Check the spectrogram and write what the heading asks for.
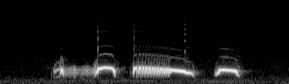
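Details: Spotted dove cooing as a trapping lure, a repeated three-part phrase: hesitant opening notes and an arched coo, a sustained pulsing coo easing downward, then a short rounded ending note; faint clicks.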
